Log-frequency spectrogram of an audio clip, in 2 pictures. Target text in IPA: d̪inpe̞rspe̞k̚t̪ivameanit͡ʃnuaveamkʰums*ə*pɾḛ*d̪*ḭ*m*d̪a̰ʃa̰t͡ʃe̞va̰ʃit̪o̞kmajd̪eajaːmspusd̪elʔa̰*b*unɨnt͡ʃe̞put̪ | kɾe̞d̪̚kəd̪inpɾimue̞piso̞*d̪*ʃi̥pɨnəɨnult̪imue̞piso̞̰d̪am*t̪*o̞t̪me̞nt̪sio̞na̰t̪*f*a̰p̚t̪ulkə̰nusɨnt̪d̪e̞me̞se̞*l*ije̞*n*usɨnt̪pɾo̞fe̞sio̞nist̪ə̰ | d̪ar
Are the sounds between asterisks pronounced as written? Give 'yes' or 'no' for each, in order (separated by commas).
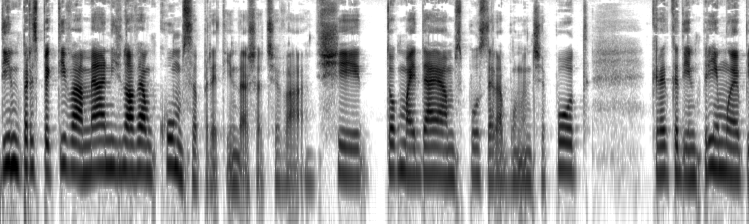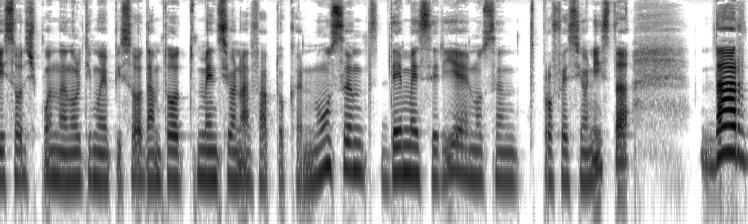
yes, no, no, yes, yes, yes, yes, no, yes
